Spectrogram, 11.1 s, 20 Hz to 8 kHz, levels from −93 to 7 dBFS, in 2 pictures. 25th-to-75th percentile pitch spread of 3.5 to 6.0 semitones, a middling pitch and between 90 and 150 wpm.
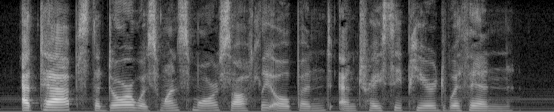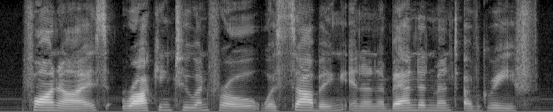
No: average, 2.7 semitones; medium, 165 Hz; average, 140 wpm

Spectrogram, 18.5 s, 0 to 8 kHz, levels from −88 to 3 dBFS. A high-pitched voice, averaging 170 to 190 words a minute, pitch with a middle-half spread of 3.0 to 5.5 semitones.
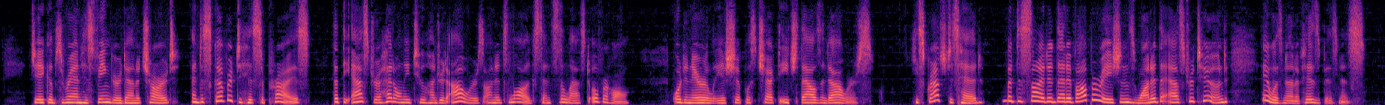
Yes: high, 220 Hz; average, 175 wpm; average, 5.0 semitones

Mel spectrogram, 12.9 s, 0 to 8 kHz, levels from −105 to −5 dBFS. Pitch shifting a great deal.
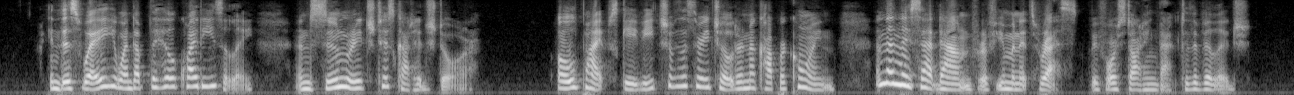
Yes: wide, 6.0 semitones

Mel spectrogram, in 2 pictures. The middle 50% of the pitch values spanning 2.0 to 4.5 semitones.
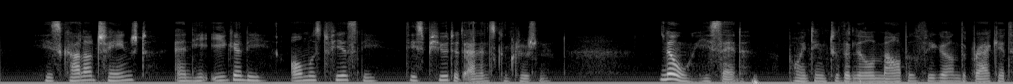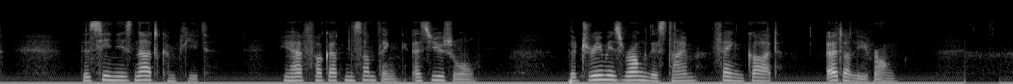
No: average, 5.1 semitones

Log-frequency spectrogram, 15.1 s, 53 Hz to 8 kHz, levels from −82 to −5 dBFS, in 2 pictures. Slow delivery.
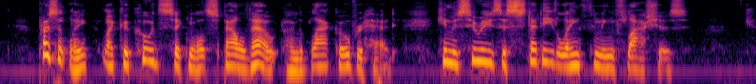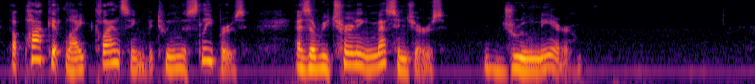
Yes: slow, 125 wpm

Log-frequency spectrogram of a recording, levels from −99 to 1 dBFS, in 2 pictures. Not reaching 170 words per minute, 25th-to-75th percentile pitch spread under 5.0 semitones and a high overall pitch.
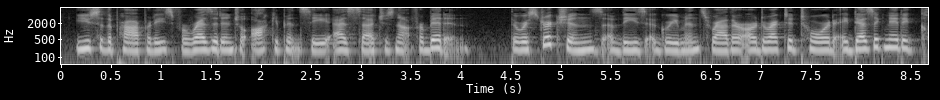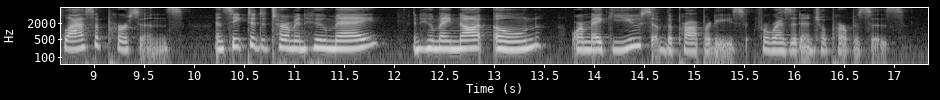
Yes: average, 160 wpm; average, 2.9 semitones; high, 200 Hz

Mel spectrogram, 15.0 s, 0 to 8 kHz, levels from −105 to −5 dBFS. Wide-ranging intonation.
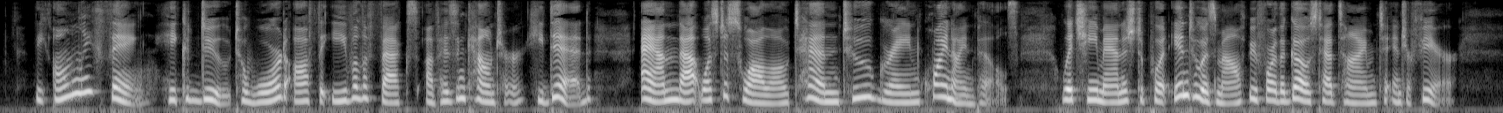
No: average, 4.4 semitones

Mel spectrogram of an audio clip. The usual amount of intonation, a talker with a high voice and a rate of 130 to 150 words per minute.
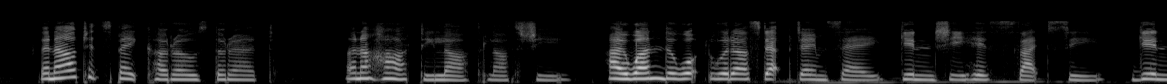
Yes: average, 3.7 semitones; high, 225 Hz; average, 145 wpm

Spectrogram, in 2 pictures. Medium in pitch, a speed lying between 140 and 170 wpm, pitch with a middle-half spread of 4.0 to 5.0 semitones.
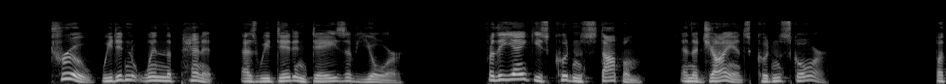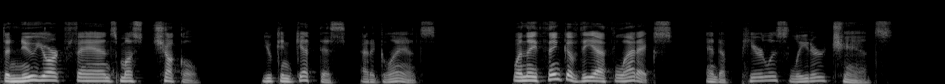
No: medium, 150 Hz; average, 155 wpm; wide, 5.5 semitones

